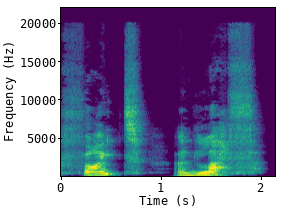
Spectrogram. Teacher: So the voiceless labiodental fricative is f on words like fight and laugh.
